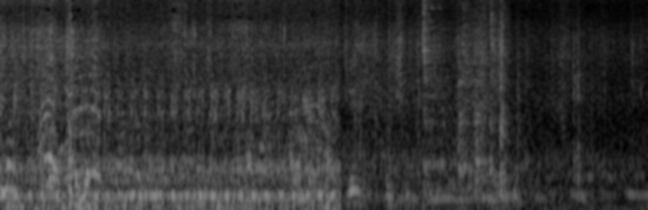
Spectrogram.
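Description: Indistinct outdoor voices of several people over a steady low hum and background noise. The sound cuts off abruptly about three and a half seconds in, leaving quieter background noise.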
